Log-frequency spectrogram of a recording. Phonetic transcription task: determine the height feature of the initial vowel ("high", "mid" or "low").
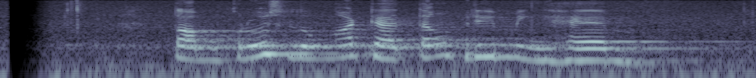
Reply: mid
